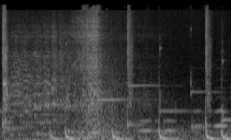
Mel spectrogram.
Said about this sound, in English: I can't get it started again. Will the engine even start if the airbags go off? I think it's going to need to be towed out of here.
